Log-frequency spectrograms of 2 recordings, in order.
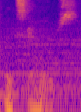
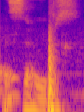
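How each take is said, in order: First: Breathy whisper, barely voiced; whispered repeat. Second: Said in the usual way. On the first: Real, not acted. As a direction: echo it in a hushed whisper.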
